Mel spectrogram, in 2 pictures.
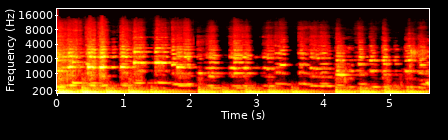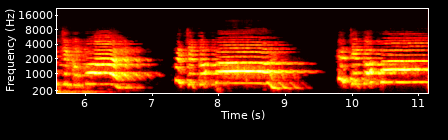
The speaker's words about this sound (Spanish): Chola gritando como loca.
